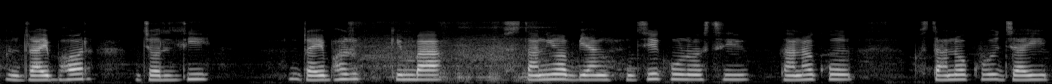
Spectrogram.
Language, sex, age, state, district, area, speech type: Odia, female, 18-30, Odisha, Balangir, urban, spontaneous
